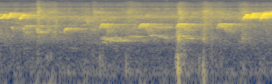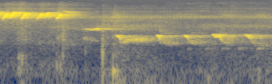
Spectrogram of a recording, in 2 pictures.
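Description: Forest birds calling: runs of short repeated whistled notes, a middle-pitched run early on, a higher run about halfway through, and a lower run of five or six notes near the end. A few faint knocks sound in between.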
